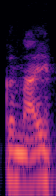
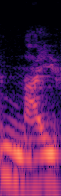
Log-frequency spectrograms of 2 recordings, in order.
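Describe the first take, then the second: First: The word starts with a k sound before n. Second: The word starts with an n sound, no k. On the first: The speaker calls it wrong. "जो गलत है" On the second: The speaker calls it right. "के silent होता है"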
